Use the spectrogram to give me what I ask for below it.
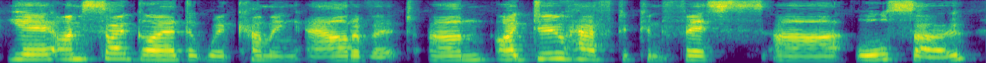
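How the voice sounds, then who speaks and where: A woman's voice: medium pitch, fairly even intonation, slow pace, fairly bright tone. An Australian woman hosting a spiritual channel, talking casually with many restarts and fillers. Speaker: tarot channel host. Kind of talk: casual conversation.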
